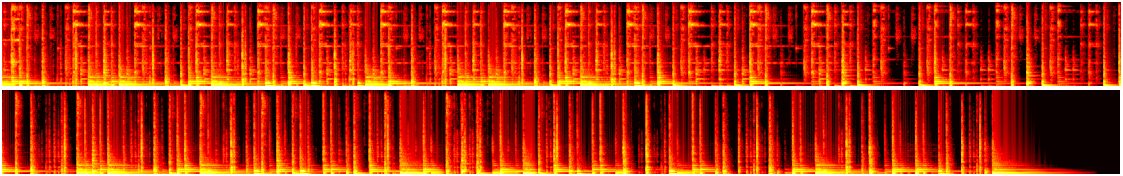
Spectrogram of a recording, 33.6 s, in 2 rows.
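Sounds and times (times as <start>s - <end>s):
bells: 0.0s - 16.6s
bongos: 0.0s - 32.5s.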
